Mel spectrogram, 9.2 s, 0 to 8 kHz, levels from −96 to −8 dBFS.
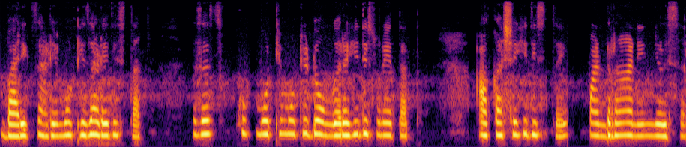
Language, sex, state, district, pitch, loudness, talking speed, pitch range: Marathi, female, Maharashtra, Pune, 255 Hz, -17 LUFS, 120 wpm, 245-275 Hz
